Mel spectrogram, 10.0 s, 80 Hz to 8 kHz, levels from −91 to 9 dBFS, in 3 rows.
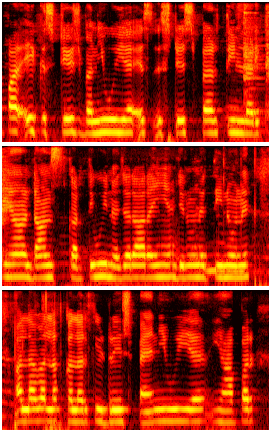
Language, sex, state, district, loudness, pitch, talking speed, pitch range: Hindi, female, Chhattisgarh, Rajnandgaon, -21 LUFS, 215 Hz, 180 wpm, 210-225 Hz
